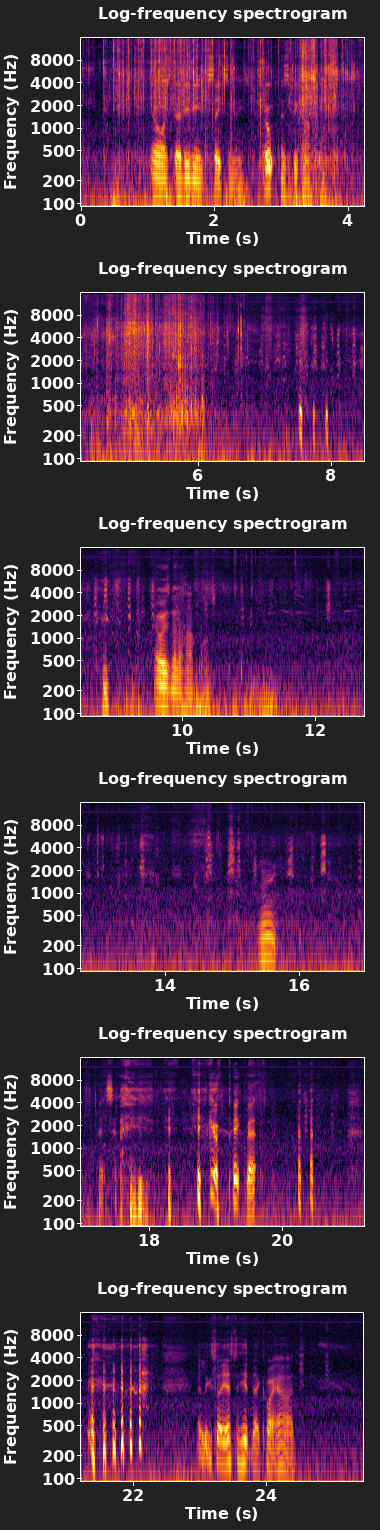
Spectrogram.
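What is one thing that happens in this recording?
Gulls call overhead.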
